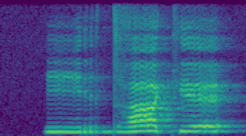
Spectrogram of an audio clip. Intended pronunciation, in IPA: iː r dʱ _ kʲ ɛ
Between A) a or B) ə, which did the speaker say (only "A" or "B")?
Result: A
